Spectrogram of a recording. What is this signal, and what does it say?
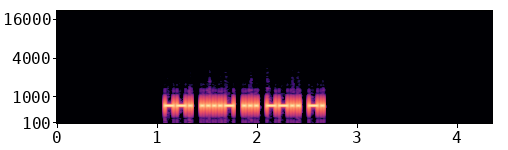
Morse code, heard as a keyed tone, about 40 wpm, 700 Hz. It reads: G4SZN
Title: DXCC-100 Call Signs - 5 Characters - 40wpm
